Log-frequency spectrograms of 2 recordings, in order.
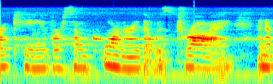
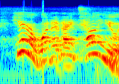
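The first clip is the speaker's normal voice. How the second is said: much higher triumphant exclaim; in great triumph; 11 semitones higher, 4 dB louder than usual. A narrator's reading. Rat showing the Mole the doormat, triumphant. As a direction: crow over the find. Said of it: "exclaimed the Rat in great triumph".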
